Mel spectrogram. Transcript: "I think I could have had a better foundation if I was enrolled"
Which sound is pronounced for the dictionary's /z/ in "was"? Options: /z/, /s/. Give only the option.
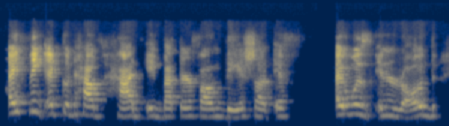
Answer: /z/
